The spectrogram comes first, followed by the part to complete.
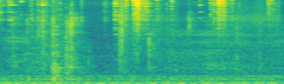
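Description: Tarot cards being handled and laid out on a cloth-covered table: a few light clicks and taps, with a faint metallic jingle from bracelets and rings on the dealing hand.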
